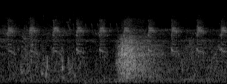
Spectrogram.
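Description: A hippo snorts and blows a spray of water.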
